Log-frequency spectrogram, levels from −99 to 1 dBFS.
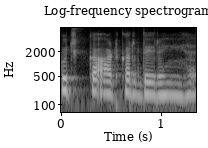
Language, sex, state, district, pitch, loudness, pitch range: Urdu, female, Andhra Pradesh, Anantapur, 180 Hz, -36 LUFS, 170-200 Hz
